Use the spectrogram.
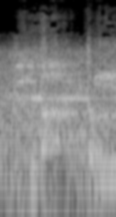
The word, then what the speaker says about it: वक्तुं: इच्छति जनः सहसा ग्रहीतुम् वक्तुं गुणान् गुणसमुद्र शशांक कांतान् वक्तुं, उसका उच्चारण जो तुंगी गिरी जैसे, मांगी तुंगी जैसा उच्चारण करिए।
